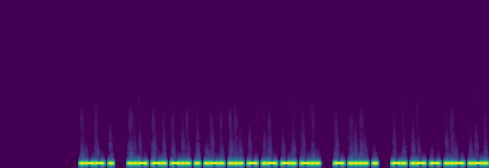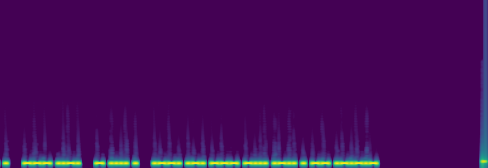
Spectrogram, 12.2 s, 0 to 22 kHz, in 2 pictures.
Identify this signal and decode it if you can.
Morse code, heard as a keyed tone, about 40 wpm, 700 Hz. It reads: WE UNDERSTAND THE NATURE OF THE PROBLEM.
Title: Sentences from Top 1000 Words - Review Part 2 - 40wpm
